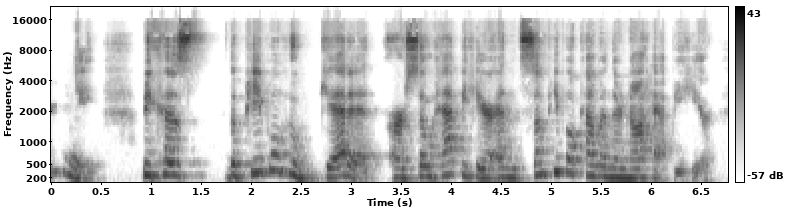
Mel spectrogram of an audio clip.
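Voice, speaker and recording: A woman's ordinary speaking voice with an American accent, a fairly high pitch, lively intonation and a moderate pace. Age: 60s. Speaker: retired expat. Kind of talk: interview.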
